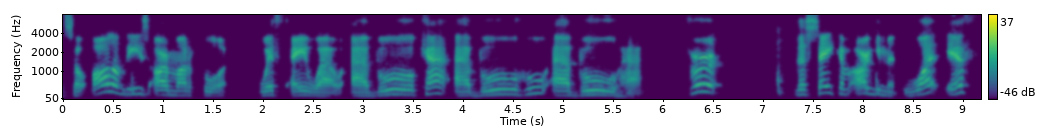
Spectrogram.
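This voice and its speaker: A man's voice: high-pitched, creaky, sharp tone, no room sound, muffled recording. A man teaching a classroom grammar lesson, explaining patiently and drilling example words aloud with light humor. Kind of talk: classroom lecture. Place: mosque classroom.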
